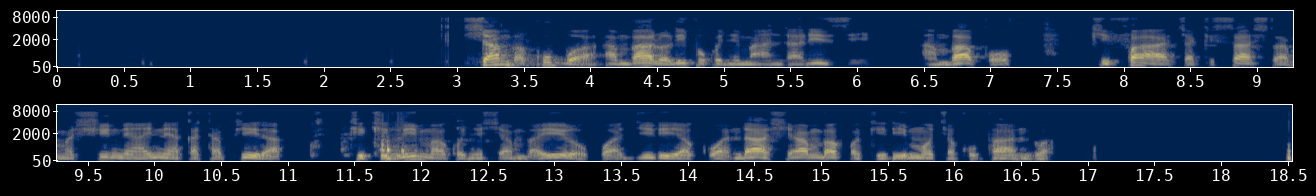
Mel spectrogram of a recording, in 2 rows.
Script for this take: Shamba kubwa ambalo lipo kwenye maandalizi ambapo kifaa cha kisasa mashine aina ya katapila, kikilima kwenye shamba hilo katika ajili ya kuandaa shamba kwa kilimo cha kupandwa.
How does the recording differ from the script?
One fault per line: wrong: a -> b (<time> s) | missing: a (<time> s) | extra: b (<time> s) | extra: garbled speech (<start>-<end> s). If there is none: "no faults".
wrong: katika -> kwa (13.3 s)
